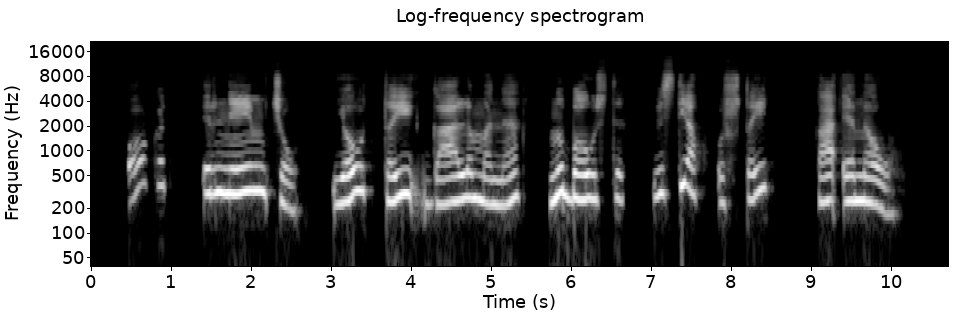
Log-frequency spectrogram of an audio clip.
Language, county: Lithuanian, Vilnius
